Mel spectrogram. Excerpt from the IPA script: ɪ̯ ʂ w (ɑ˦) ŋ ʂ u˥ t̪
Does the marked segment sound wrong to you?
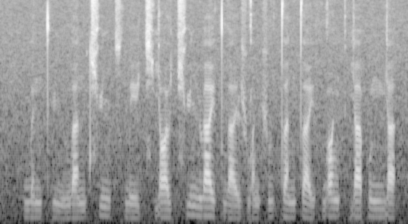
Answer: no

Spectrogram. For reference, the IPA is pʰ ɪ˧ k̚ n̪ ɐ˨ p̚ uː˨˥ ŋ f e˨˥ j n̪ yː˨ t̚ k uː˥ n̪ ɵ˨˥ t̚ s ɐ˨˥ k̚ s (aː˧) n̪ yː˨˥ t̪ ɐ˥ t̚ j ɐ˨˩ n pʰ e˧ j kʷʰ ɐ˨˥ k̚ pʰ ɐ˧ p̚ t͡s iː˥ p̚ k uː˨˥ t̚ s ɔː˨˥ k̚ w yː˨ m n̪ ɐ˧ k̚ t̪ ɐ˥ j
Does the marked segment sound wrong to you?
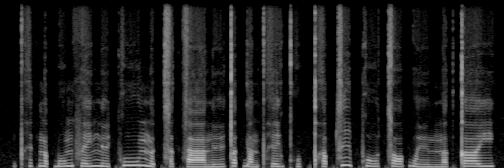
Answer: yes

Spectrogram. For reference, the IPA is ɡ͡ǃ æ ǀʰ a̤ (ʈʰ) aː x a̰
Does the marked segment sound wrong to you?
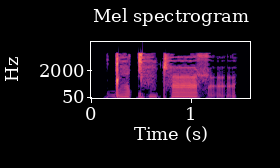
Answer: no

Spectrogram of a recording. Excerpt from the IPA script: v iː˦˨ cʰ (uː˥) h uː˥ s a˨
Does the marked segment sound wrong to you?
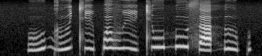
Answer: no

